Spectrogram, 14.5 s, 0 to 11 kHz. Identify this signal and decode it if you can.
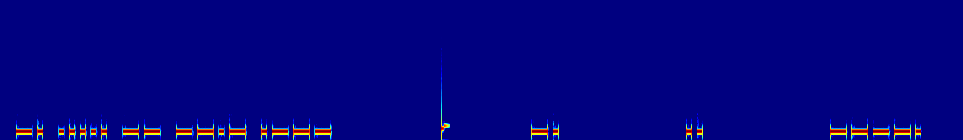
Morse code, heard as a keyed tone, about 15 wpm, spaced as for 8 wpm, 700 Hz. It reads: N5MQJ NI9
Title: USA Call Signs - 5 Characters - 8x Character Spacing - 15wpm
